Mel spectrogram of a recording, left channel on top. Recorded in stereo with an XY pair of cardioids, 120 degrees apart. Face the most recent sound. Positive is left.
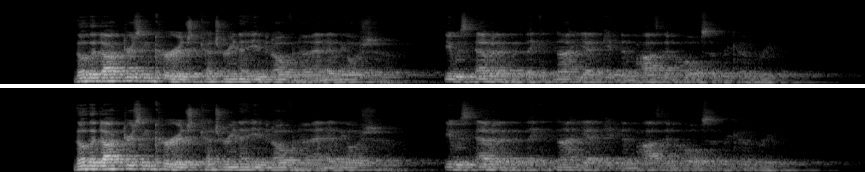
turn(degrees=45)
